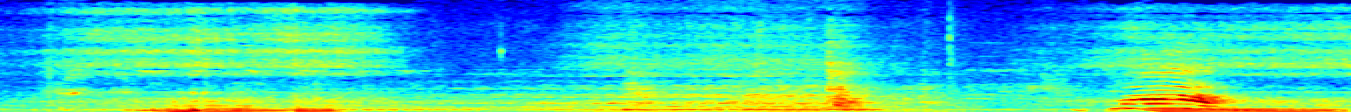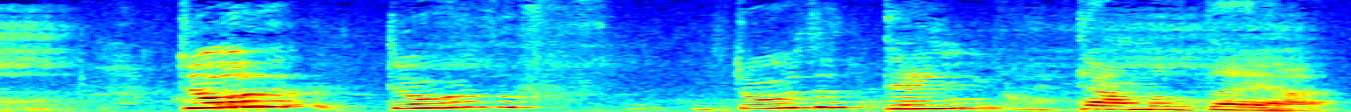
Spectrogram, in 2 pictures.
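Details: Person snoring: low, buzzing rattles on a couple of breaths, with voices and music in the background. Snoring.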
